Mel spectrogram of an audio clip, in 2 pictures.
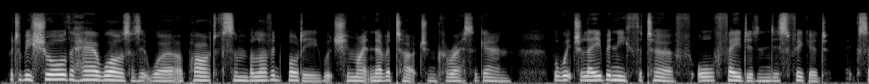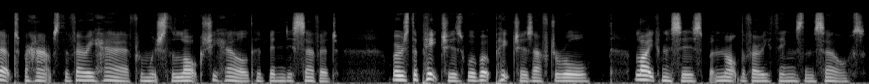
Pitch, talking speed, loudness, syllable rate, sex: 170 Hz, 215 wpm, -19 LUFS, 6.0 syllables/s, female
